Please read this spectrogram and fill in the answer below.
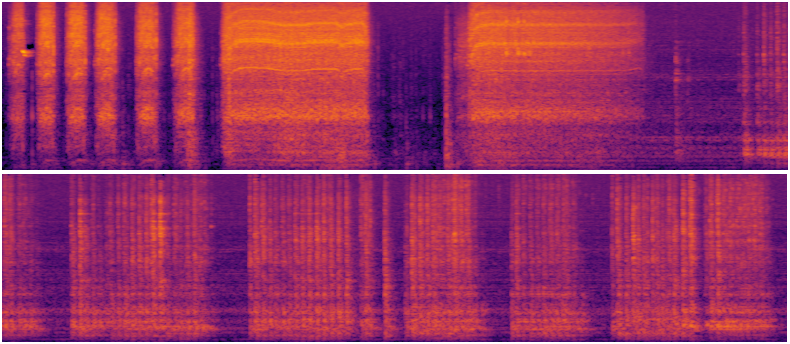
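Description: Cordless drill boring through a banksia-pod-and-epoxy pen blank: the trigger is pulsed in about seven quick bursts, then two longer steady runs. From about seven seconds in, the blank spins on a wood lathe and a turning chisel cuts it in five short passes of a second or two each.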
